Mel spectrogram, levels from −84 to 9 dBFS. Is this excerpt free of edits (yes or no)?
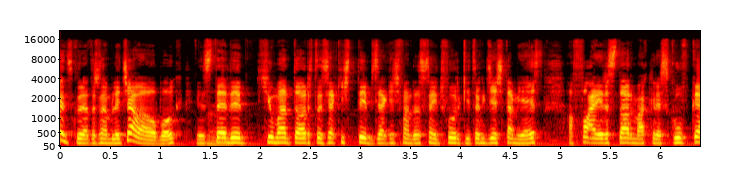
no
